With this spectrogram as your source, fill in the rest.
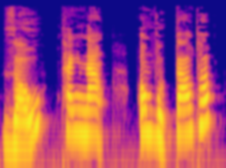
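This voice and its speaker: A woman's voice: high voice, lively intonation, measured pace, fairly bright tone, no room sound, clean studio sound. A woman teaching pronunciation, reading word lists aloud and articulating each word carefully. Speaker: language teacher.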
